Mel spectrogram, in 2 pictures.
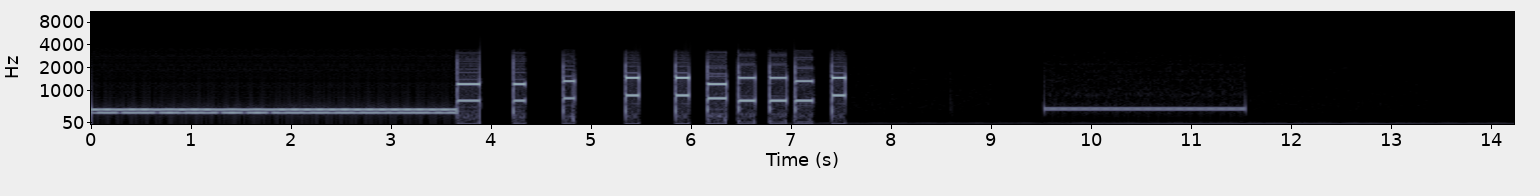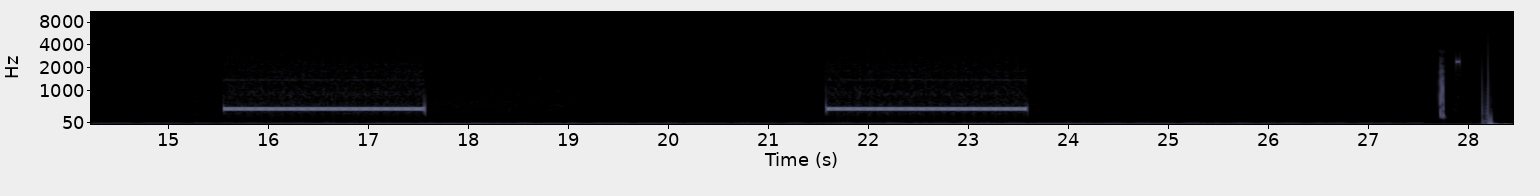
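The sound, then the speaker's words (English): A steady phone dial tone, then a quick run of about ten touch-tone beeps, followed by three evenly spaced ringback tones with long silent gaps between them, as a call is placed on the phone lines to an Online Profits University student. No one speaks. “So let's go to the phone lines one more time.”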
